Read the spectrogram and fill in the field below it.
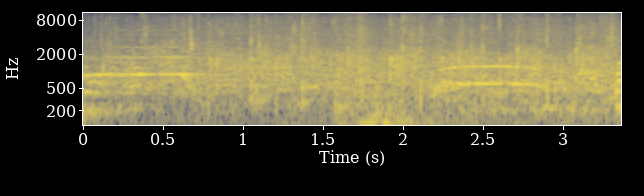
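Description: A seminar audience at an Indonesian conference bursts into steady, dense applause that holds at full strength throughout, with a few voices faintly mixed into the clapping.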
